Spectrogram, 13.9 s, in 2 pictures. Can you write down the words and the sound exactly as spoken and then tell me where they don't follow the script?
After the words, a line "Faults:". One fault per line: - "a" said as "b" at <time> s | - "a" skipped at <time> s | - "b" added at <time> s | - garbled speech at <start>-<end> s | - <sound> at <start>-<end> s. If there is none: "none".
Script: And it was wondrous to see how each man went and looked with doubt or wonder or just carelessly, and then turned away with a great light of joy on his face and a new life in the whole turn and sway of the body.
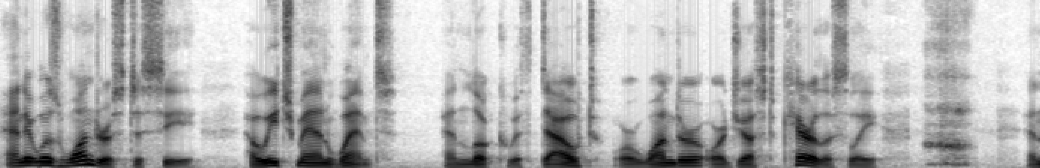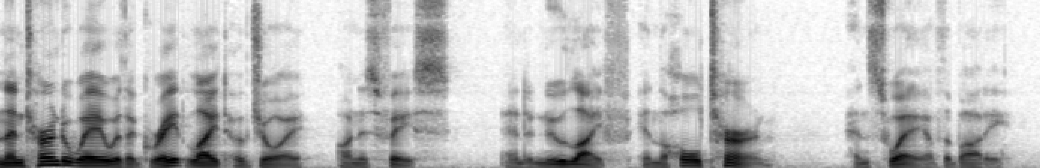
And it was wondrous to see how each man went and looked with doubt or wonder or just carelessly, and then turned away with a great light of joy on his face and a new life in the whole turn and sway of the body.
Faults:
- throat clearing at 6.1-6.5 s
